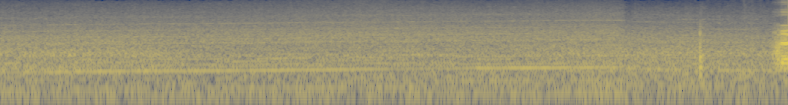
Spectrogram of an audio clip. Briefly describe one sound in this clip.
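A race car engine hums steadily.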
